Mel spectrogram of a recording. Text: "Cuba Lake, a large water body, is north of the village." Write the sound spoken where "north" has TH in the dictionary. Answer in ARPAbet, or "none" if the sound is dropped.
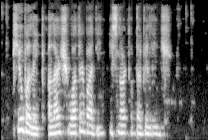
T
